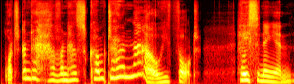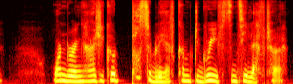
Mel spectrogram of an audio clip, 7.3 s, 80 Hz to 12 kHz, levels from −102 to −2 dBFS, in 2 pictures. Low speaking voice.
No: high, 240 Hz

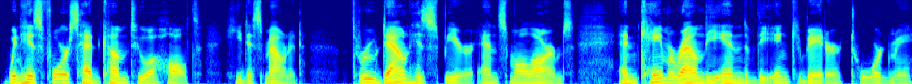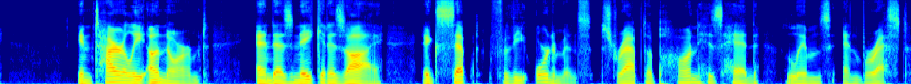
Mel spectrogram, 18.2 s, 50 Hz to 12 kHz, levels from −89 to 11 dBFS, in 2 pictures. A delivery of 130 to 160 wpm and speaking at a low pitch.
Yes: average, 150 wpm; low, 110 Hz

